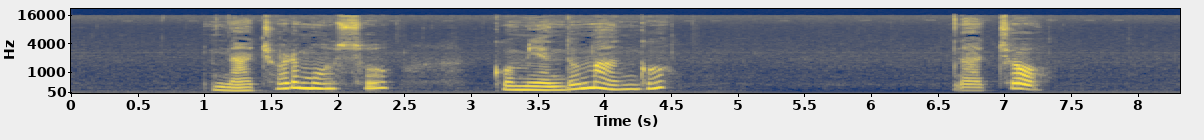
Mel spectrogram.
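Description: A parrot talks close by in short bursts of mimicked speech.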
